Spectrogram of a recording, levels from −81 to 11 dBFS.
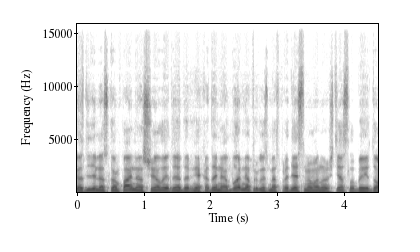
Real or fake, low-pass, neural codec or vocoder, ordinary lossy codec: fake; 14.4 kHz; codec, 44.1 kHz, 7.8 kbps, DAC; Opus, 32 kbps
